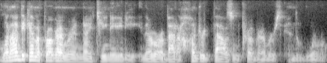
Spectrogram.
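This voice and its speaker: In a normal speaking voice, a man with a fairly low pitch talks at a fairly quick pace with lively intonation. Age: 60s. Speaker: software development coach. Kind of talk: casual interview chat.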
